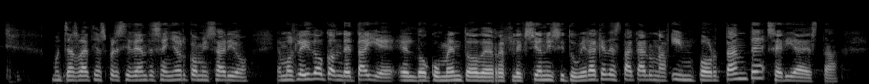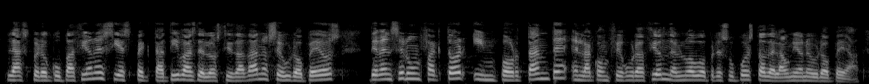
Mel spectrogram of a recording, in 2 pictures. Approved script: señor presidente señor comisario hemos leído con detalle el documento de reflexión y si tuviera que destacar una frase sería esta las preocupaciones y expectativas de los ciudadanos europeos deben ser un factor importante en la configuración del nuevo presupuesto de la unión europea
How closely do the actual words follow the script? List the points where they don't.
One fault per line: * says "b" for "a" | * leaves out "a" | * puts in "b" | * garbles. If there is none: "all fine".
* says "importante" for "frase"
